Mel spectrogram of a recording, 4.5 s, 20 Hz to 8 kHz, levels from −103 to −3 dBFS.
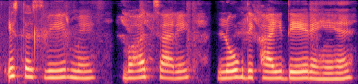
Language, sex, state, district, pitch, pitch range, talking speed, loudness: Hindi, female, Uttar Pradesh, Lalitpur, 245 Hz, 235-260 Hz, 135 wpm, -16 LUFS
